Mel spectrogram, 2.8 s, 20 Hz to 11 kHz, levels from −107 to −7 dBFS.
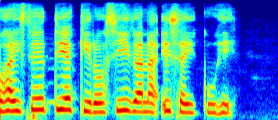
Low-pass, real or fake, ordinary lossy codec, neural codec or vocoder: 9.9 kHz; fake; none; codec, 44.1 kHz, 7.8 kbps, DAC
